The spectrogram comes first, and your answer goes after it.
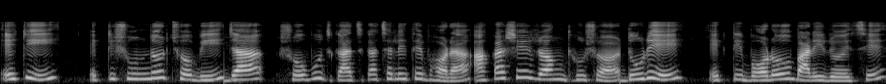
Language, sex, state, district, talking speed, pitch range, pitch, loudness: Bengali, female, West Bengal, Jalpaiguri, 110 wpm, 195-255 Hz, 230 Hz, -23 LUFS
